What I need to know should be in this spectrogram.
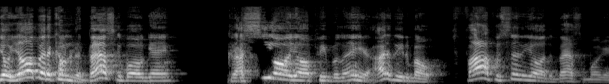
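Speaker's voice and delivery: play-acted, high, loud, rousing shout. Retelling screaming at the fans from the field: retelling a scream at fans. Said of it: "I'm screaming at the fans".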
